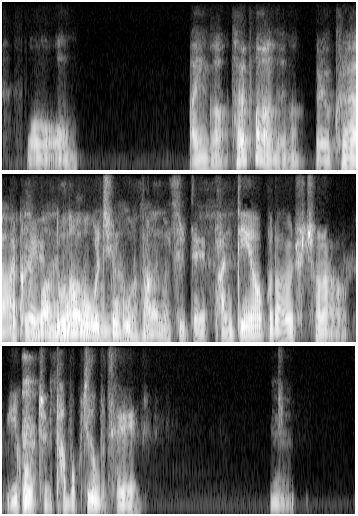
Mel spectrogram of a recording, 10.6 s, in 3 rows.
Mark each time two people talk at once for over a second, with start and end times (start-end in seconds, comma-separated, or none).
3.6-5.2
